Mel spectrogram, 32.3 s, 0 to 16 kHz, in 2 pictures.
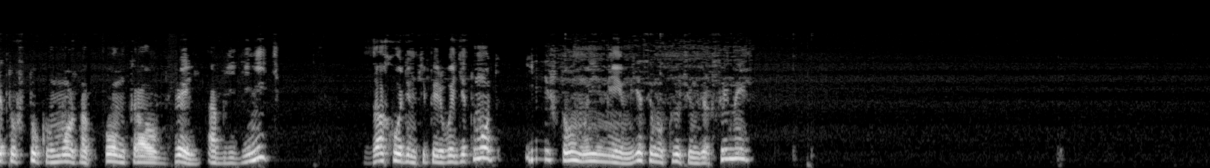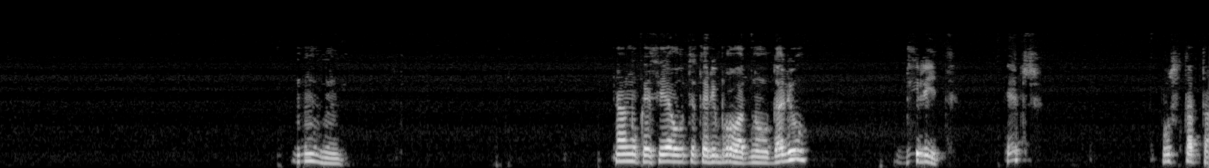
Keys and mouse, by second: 0.0 shift+click, 2.4 ctrl+j, 4.4-5.9 drag, 6.8 middle click, 8.9 click, 9.7-10.8 middle drag, 10.9-14.3 middle drag, 22.9 click, 27.9 Delete, 30.8 middle click.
